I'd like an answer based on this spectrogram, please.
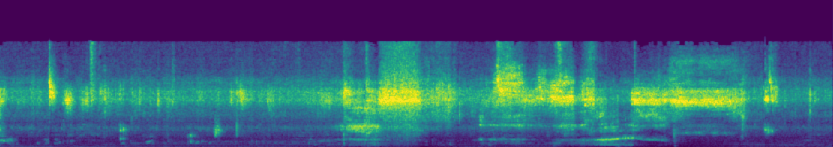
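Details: Guinea pigs squeaking in scattered short bursts, then a louder rush of noise and one drawn-out rising squeal near the end, over constant background hiss.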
